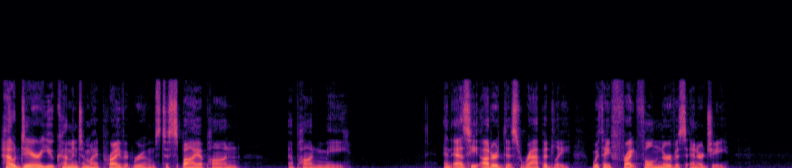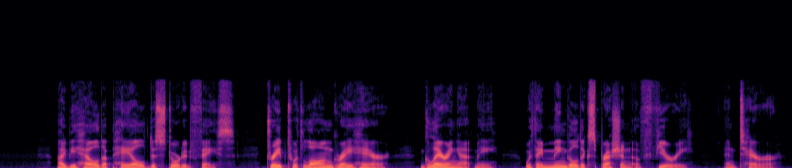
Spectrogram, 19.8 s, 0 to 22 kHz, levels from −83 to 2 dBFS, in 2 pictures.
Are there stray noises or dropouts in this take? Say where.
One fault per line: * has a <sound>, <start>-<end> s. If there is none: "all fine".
all fine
